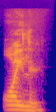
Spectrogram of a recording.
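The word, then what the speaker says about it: Euler: aqui ó relação de eiler se escreve eer aqui né mas a ele é suíço então lendo o nome dele corretamente se diz oiler Beleza então você tem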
